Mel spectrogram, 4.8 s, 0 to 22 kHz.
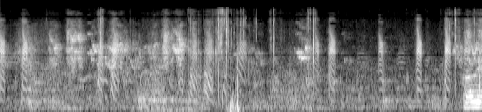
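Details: Budgerigars chattering on 9 February 2024, uneven bursts of squeaky, clicking notes with some wing noise, a knock midway, and a louder nasal call at the close.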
